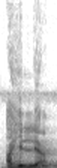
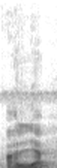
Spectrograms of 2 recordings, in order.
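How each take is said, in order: First: The second syllable has an 'i' vowel. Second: The second syllable has an 'a' vowel. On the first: The speaker calls it wrong. "अहिल्या का शुद्ध होता है अहल्या" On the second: The speaker calls it right. "शुद्ध होता है अहल्या"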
